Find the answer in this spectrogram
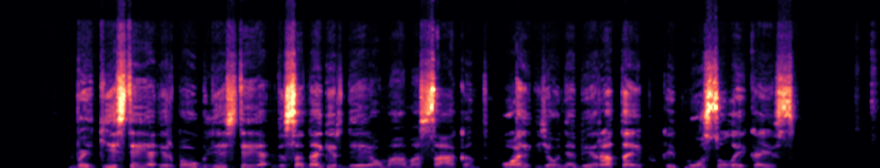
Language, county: Lithuanian, Kaunas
